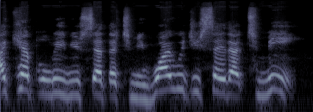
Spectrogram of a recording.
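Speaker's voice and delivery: mad, worked-up, heated man's voice. Retelling what a man said after being told welcome to america, imitating an angry man. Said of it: "he was so mad at me".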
